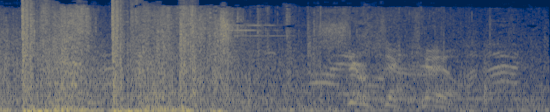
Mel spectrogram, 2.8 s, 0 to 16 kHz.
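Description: Gunfire in the game Fallout 4, a dense burst of shots right at the start that tapers into a steady busy rumble of game sound effects, with a voice faintly under the action.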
